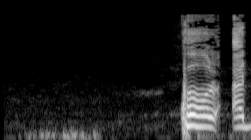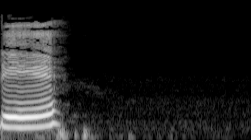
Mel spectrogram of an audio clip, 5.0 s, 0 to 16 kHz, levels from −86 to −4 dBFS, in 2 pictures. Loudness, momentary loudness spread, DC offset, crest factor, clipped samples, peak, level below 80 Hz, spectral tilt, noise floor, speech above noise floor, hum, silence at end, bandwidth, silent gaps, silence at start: -15 LUFS; 8 LU; under 0.1%; 18 dB; under 0.1%; 0 dBFS; -50 dBFS; -3 dB/octave; -68 dBFS; 54 dB; none; 1.85 s; 11.5 kHz; none; 1.8 s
